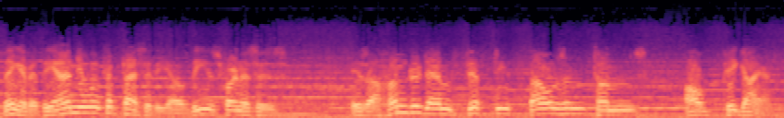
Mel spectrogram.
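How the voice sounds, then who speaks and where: Old 1930s newsreel guy narrating, showy and declamatory, really tinny film sound, loud music under him. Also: on the high side, very animated, a little slow. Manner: declamatory, florid showman-like delivery. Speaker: documentary narrator. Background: loud background music.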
